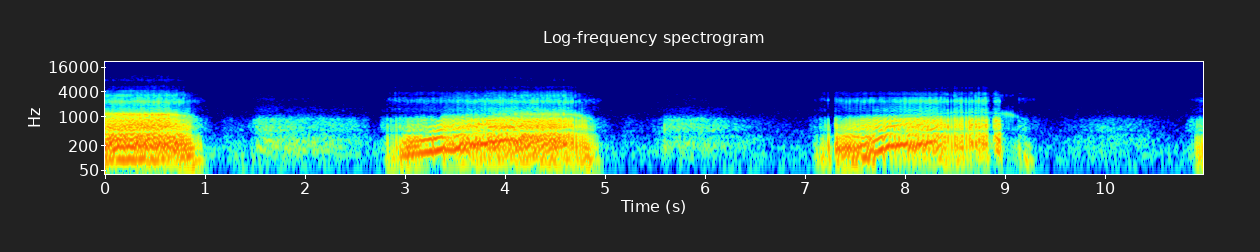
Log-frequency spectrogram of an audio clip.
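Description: Heavy, harsh snores with a rising fluttery pitch on each breath in and softer breaths out, about 16 a minute; loud snoring.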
